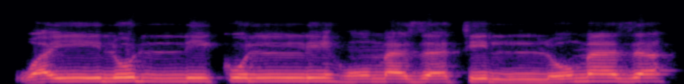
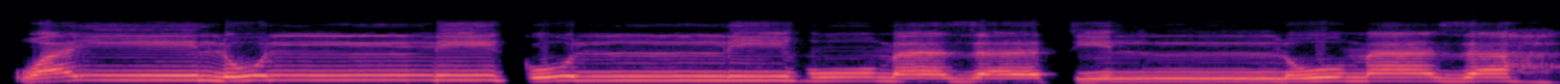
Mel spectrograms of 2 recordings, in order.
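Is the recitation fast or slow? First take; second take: fast; slow. First: The words are recited quickly. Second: The words are recited slowly and deliberately. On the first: "But if you're reading hadr" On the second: "If you're reading with tahqiq"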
